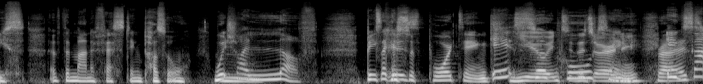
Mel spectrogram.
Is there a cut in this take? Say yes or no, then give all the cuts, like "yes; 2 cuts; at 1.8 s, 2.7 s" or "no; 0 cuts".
no; 0 cuts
